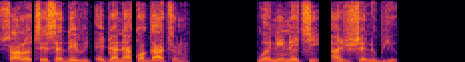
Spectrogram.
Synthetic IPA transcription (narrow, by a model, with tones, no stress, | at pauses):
saː˦lo˨tʰɪ˦sɛ˦de˦vi˨dɛ˦d͡ʑᶣa˦nɪ̃˦a˦kʰɔ˦ɡaː˨tʰɪ˨nʊ̃˨˦ | wɔ˨æ˨nĩ˦næ̃˨t͡ɕʰi˦ã˦ɕᶣɪ˨ɕᶣɛ˦nʊ̃˨bi˨o̰˨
